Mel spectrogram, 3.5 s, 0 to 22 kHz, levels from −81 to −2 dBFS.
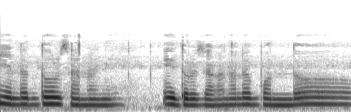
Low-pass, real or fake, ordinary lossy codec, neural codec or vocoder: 7.2 kHz; real; MP3, 32 kbps; none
